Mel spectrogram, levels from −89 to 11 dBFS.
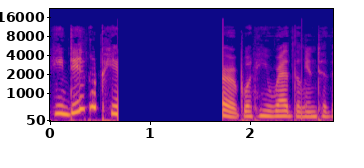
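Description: At 0.67 s the speech cuts out mid-flow and returns at 1.72 s. That is an audio dropout to silence. The gap is silent, with no room tone, and about 1.05 s of speech is lost. The input signal was likely lost while the recorder kept writing zeros.

From 2.51 to 2.56 s a short glitch breaks in. This is damaged data in a compressed stream. Corrupt bytes made the decoder misread frames and lose sync. It then hunted for the next valid frame header.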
